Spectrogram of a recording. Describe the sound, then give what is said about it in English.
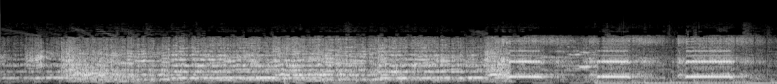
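A loud, blaring general alarm klaxon calling personnel to emergency stations, condition red, sounds in one long continuous blast, then breaks into several shorter repeated honks, harsh and buzzy with no voices. “General alarm. General alarm. Emergency stations.”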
